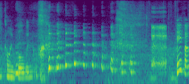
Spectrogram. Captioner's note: laughter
